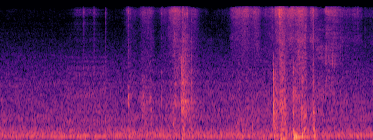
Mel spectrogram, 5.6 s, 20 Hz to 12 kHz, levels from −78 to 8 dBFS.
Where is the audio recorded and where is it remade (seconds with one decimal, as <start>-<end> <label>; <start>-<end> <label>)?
0.0-1.0 recorded; 1.0-1.6 remade; 1.6-5.6 recorded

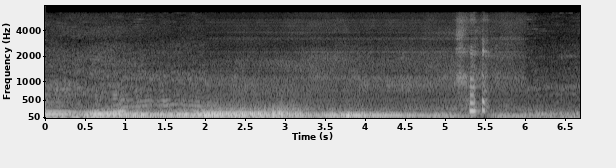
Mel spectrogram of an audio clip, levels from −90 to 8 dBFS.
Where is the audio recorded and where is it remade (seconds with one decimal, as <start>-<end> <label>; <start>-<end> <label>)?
0.0-2.0 recorded; 2.0-6.0 remade; 6.0-6.7 recorded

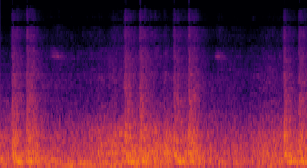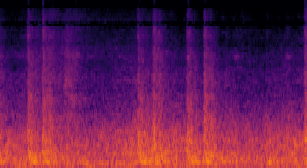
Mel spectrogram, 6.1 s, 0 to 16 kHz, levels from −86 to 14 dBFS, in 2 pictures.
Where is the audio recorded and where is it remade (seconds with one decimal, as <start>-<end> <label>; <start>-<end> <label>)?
0.0-3.3 recorded; 3.3-3.8 remade; 3.8-6.1 recorded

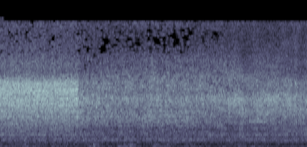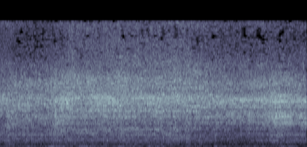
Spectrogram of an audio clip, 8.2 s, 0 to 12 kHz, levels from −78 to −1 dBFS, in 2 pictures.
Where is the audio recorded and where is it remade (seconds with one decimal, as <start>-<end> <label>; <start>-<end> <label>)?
0.0-3.0 recorded; 3.0-4.3 remade; 4.3-8.2 recorded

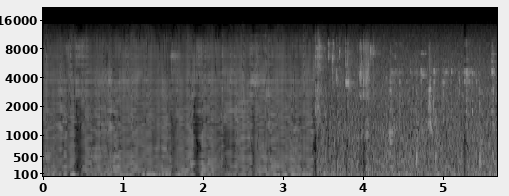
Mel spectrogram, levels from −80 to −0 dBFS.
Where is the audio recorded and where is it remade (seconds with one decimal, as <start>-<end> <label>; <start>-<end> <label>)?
0.0-3.4 remade; 3.4-5.7 recorded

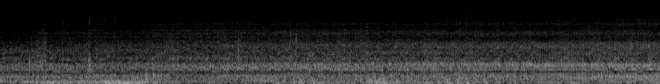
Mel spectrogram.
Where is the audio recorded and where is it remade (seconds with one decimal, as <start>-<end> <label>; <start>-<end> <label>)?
0.0-5.4 recorded; 5.4-5.9 remade; 5.9-6.6 recorded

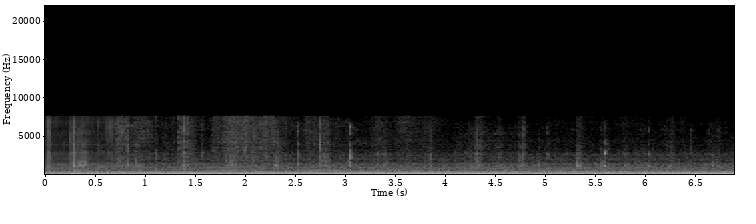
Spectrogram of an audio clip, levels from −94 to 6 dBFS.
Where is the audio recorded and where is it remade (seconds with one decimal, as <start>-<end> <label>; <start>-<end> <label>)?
0.0-0.7 remade; 0.7-6.9 recorded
